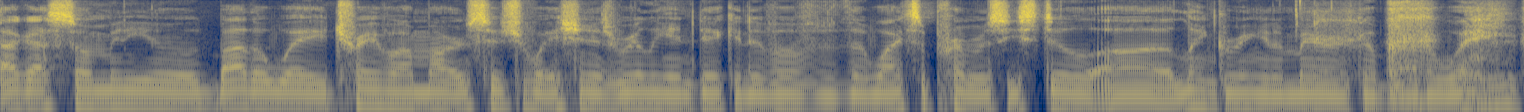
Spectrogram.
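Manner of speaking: mock rapper voice. Rapper line read in a voice.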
